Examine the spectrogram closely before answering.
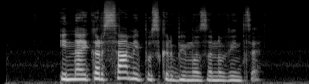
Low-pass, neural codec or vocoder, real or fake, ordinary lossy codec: none; vocoder, 44.1 kHz, 128 mel bands every 512 samples, BigVGAN v2; fake; none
